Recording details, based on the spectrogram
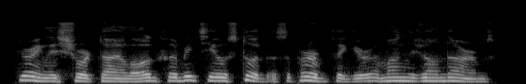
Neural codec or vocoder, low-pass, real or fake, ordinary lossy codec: none; 7.2 kHz; real; MP3, 64 kbps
